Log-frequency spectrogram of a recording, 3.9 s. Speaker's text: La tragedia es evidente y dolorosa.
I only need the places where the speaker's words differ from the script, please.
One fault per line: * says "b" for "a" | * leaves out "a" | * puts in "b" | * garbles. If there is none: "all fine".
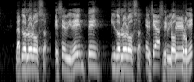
* says "dolorosa" for "tragedia"
* garbles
